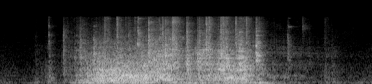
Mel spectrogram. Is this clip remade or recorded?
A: recorded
